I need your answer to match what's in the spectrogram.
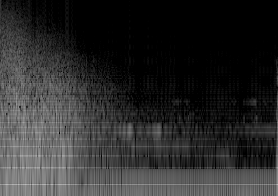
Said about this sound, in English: There's an explosion. Howard believes that it was a Claymore mine, which is a big explosive that's full of pellets, think BBs. Think a bunch of BBs attached to an explosive that it blows up and it just sprays BBs out towards you.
